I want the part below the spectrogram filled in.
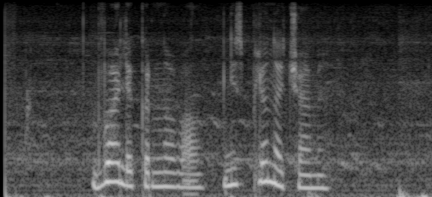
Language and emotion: Russian, neutral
